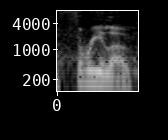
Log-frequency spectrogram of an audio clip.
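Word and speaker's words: Trilok: But it's pronounced three.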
